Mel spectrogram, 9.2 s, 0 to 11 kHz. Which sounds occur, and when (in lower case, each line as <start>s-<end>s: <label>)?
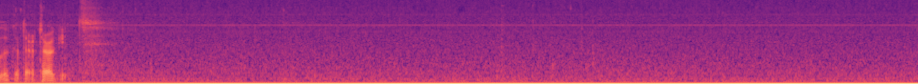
0.0s-1.0s: male speech
0.0s-9.1s: mechanisms
0.0s-9.1s: video game sound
